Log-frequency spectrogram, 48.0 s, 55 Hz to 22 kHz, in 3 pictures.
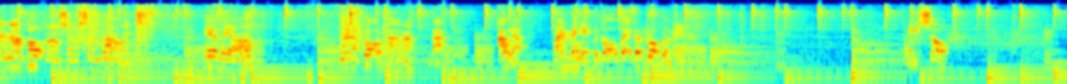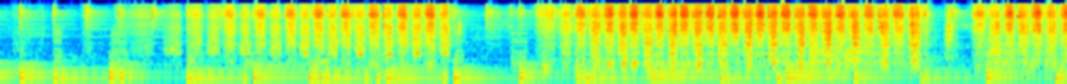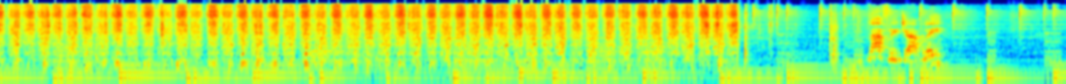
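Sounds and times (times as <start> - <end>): bass-heavy music: 0.0 - 48.0
hand saw cutting: 0.7 - 2.4, 17.2 - 23.0, 24.0 - 43.6.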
